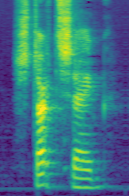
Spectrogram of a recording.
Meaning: a starting signal
- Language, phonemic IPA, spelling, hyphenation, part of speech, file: Dutch, /ˈstɑrt.sɛi̯n/, startsein, start‧sein, noun, Nl-startsein.ogg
